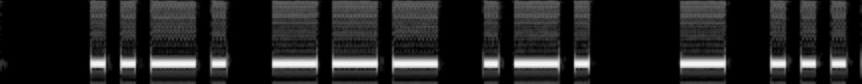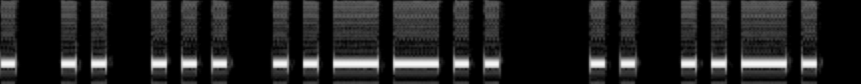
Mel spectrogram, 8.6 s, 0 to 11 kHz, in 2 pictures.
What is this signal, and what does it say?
Morse code, heard as a keyed tone, about 16 wpm, 800 Hz. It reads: FOR THIS? IF
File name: CW Code Groups @15WPM / Technical Subjects / OR Gate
